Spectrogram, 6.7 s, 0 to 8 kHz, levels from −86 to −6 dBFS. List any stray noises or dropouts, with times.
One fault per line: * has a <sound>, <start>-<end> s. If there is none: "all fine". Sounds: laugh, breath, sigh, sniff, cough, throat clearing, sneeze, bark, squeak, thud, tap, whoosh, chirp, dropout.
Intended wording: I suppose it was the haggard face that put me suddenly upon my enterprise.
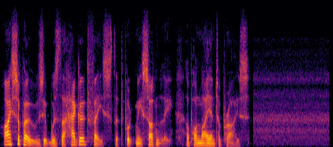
all fine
